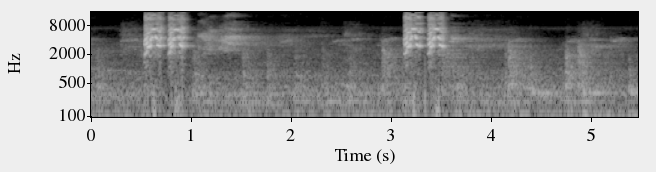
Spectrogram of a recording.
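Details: Conure giving harsh, loud, high-pitched squawks in two quick double bursts about two and a half seconds apart, with softer chirps between and a quiet background.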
